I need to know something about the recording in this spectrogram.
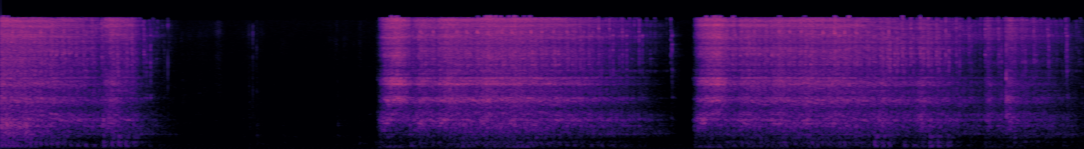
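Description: A sewing machine runs in short bursts of rapid stitching.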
